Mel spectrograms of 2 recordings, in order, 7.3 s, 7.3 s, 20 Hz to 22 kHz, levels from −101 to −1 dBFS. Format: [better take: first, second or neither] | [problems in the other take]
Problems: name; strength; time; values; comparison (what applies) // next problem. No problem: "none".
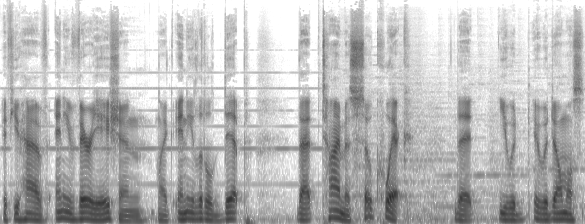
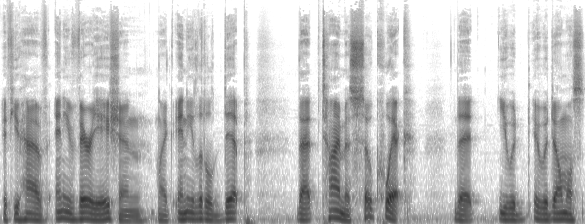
second | background music; faint; throughout; 25 dB below the speech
